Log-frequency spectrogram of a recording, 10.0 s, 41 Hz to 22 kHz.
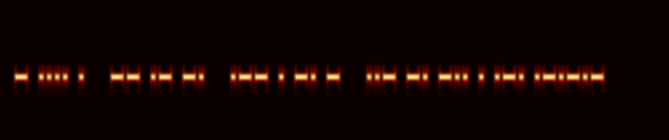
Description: Morse code, heard as a keyed tone, about 20 wpm, 700 Hz. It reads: THE MAN WENT UNDER.
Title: Sentences from Top 1000 Words - Review Part 1 - 20wpm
